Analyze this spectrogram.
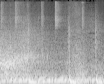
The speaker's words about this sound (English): an engine revving, and then I saw it back up and then tear out of the parking spot and make a very fast turn. It was squealing tires.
